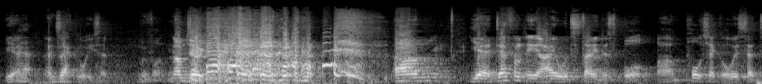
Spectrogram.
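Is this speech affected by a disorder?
No.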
